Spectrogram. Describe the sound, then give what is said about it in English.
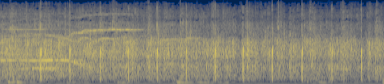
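A church audience claps in welcome for Pastor Lawrence, who has come from Victoria County: a steady wash of applause with sharper individual claps landing in a regular rhythm, plus a few faint whistles or cheers rising above. “Let's give him a good warm welcome as Pastor Lawrence comes all the way from Victoria County.”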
